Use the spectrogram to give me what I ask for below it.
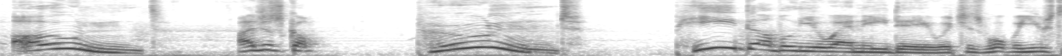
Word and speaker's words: pwned: Like pony. It's owned, but with a P.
